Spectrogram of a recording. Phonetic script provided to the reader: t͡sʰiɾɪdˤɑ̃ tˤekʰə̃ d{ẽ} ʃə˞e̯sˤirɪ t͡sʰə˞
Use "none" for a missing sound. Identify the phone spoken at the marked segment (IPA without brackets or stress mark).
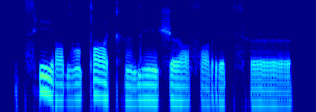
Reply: ẽ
